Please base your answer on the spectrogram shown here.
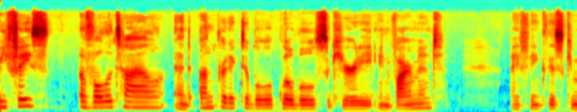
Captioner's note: speaking French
